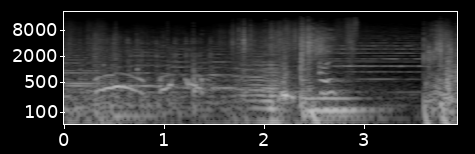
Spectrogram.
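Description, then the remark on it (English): In a movie scene, soft, warbling pigeon-like cooing of birds outside rises and falls over a busy background with thumps and clatter, ending in a burst of noise. “The baby sees birds outside and climbs out on a ledge following them.”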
